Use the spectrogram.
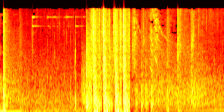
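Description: Rapid machine gun fire in a video game raid, a loud burst of closely spaced shots lasting under a second, followed by quieter scattered game sounds and clicks.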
